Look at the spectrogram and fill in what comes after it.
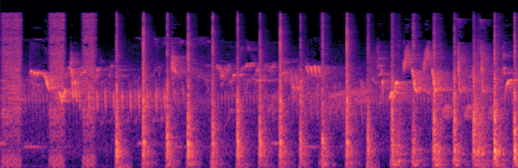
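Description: Small pointed trowel scraping and tapping across fine sand, a rapid, irregular run of gritty clicks. Birds chirp over it.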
